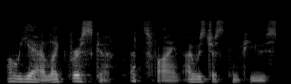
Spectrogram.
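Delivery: lightly voiced young heroine, gently insistent; Aradia, softly puzzled. Aradia lost in the void, pleading softly to the narrator.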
